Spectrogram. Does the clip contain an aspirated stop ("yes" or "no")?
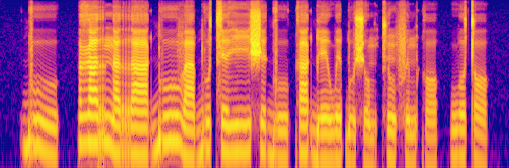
no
